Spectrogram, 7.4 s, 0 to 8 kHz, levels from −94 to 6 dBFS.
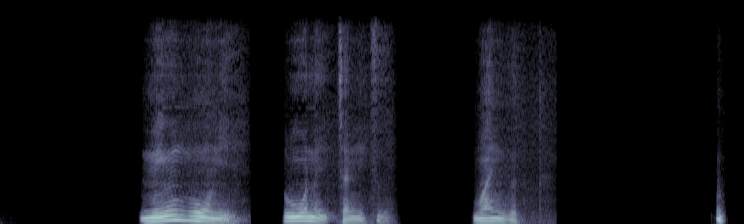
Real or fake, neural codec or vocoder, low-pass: fake; codec, 16 kHz, 0.5 kbps, FunCodec, trained on Chinese and English, 25 frames a second; 7.2 kHz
